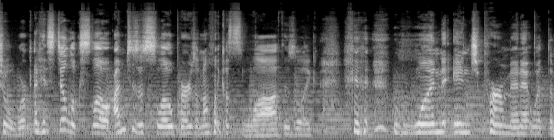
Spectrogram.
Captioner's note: laughs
